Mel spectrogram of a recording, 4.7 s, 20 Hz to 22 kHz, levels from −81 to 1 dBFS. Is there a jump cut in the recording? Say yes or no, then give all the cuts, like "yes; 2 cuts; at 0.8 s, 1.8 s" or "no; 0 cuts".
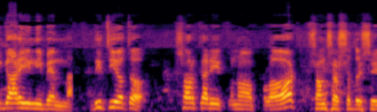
yes; 2 cuts; at 1.0 s, 3.8 s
